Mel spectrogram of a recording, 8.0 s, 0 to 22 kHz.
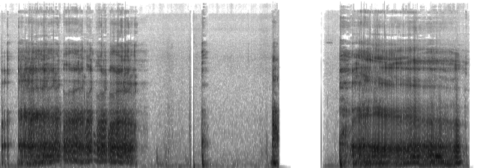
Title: TikTok Girl Burp Compilation & Best Moments PT.6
